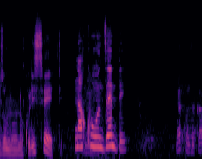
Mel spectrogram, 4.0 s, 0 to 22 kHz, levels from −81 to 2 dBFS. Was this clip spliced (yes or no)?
no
